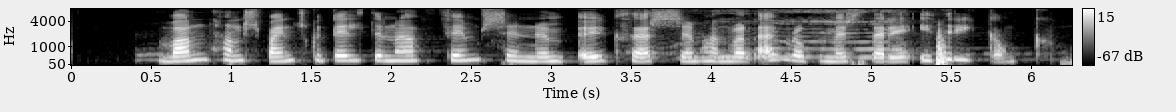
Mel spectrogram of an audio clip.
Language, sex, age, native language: Icelandic, female, 20-29, Icelandic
